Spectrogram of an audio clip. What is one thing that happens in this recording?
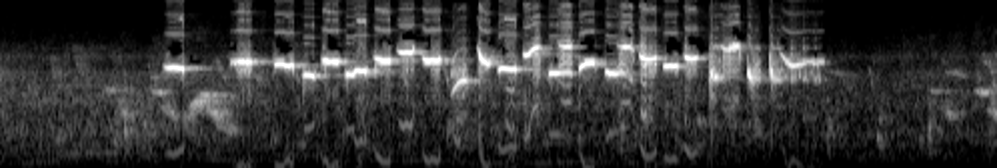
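A songbird sings a loud, rapid, high warbling song up close.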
